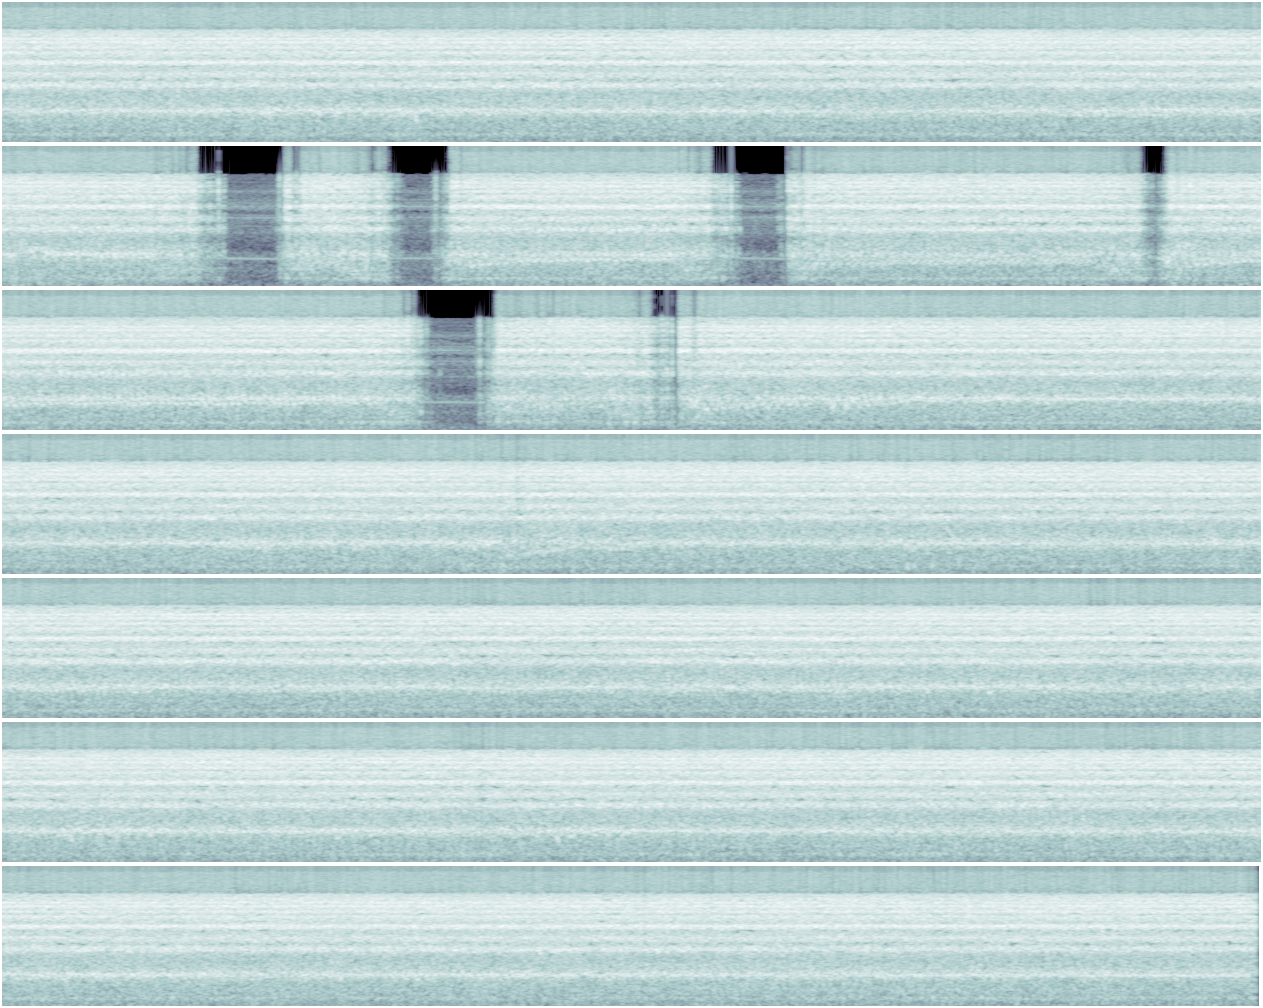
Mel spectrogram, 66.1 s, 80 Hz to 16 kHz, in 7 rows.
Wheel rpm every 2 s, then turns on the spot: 230, 230, 230, 220, 220, 120, 100, 120, 180, 160, 200, 90, 170, 230, 230, 220, 200, 230, 220, 230, 230, 220, 220, 220, 230, 230, 230, 230, 220, 230, 230, 230, 240.
none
